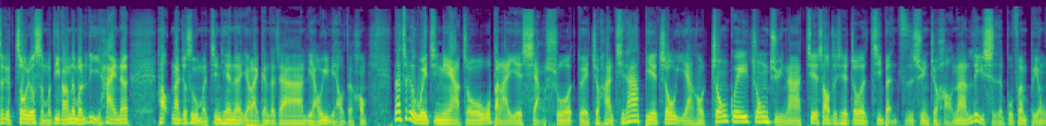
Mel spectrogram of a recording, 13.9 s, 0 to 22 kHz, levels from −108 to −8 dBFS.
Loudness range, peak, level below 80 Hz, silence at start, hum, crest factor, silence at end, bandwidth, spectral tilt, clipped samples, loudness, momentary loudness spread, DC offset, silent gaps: 2 LU; -2 dBFS; -32 dBFS; 0 s; none; 14 dB; 0 s; 17 kHz; -5.5 dB/octave; under 0.1%; -17 LUFS; 6 LU; under 0.1%; none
